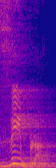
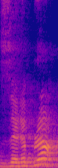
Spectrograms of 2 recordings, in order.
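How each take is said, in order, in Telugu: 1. ఈ పదం 'zee' శబ్దంతో మొదలవుతుంది. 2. ఈ పదం 'zed' శబ్దంతో మొదలవుతుంది. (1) "వి ప్రొనౌన్స్ ఇట్ యాజ్ జీబ్రా" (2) "మనము జెడబ్రా అనం కదా"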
